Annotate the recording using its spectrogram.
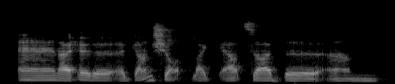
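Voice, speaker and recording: An Australian accent shapes this man's speech. His voice sits fairly low. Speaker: artist. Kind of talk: casual chat.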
